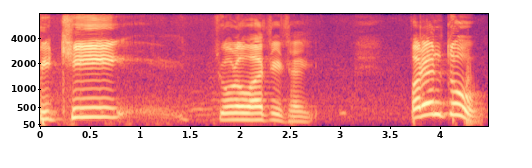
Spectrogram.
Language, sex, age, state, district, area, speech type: Gujarati, male, 60+, Gujarat, Junagadh, rural, spontaneous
